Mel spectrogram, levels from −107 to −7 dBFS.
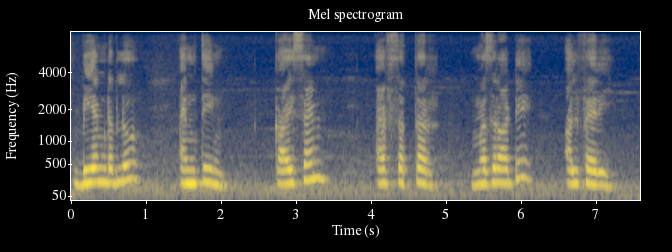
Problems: background sounds at intervals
